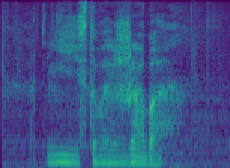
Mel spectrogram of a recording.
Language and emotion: Russian, angry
